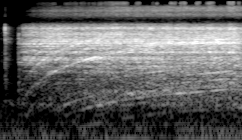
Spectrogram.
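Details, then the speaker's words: Cordless Einhell angle grinder, a few years old, with a soft-start function. The motor ramps up gently over about a second to a steady high whine, smooth with no rattle or grinding; a normal soft start. "It's called a soft start, so as soon as I turn it on, it's a gentle start."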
